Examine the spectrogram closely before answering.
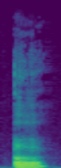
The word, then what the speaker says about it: un: Okay, then un. All right, so when you combine this u and n, you get the nasal sound un, un.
